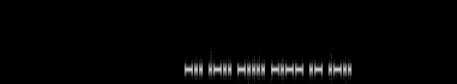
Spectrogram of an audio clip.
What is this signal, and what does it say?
Morse code, heard as a keyed tone, about 46 wpm, 700 Hz. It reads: DL6YAL
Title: DXCC-100 Call Signs - 6 Characters - Repeated 3x - 50wpm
